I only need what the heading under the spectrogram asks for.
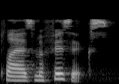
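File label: "Plasma Physics", English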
